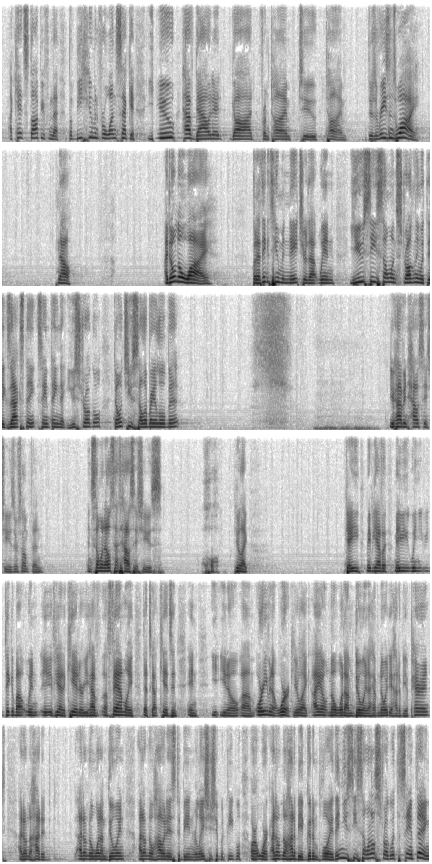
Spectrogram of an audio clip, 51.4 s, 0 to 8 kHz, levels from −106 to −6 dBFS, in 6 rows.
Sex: male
